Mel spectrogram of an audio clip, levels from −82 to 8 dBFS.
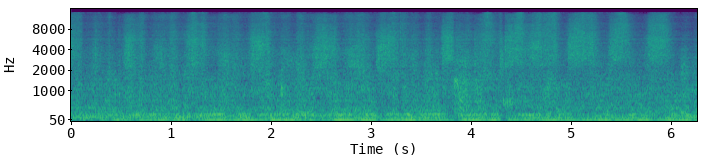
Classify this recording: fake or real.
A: fake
